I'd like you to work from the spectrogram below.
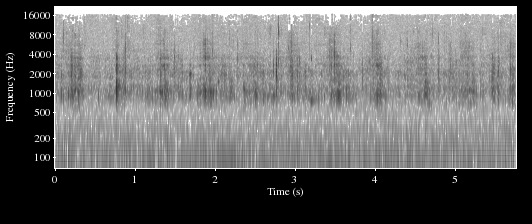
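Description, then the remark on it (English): A manatee chewing plants underwater: a steady run of crisp, crunching clicks and snaps, irregular but continuous over a few seconds, fairly bright against a faint watery background hiss. “Listeners, we're going to listen to a manatee chewing for a few seconds here.”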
